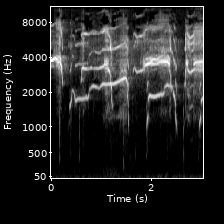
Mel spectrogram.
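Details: Begging cries of black stork nestlings at a nest in Latvia during feeding on 24 June 2016 at 04:53: thin, high, whining squeals rising and falling, nearly continuous with brief breaks.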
